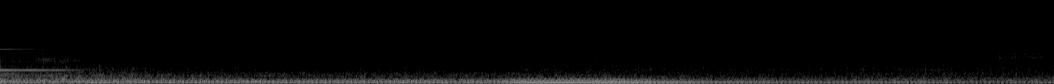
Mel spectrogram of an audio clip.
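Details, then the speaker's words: BMW 116d 1.5 diesel (1 Series), idling after roadside replacement of the auxiliary drive belt (6PK 1150): low, even rumble with a brief smooth swell, no squeal or slap; belt staying on, engine running cleanly. "just let it idle for a few minutes. Make sure everything is running right and your belt is not coming back off."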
